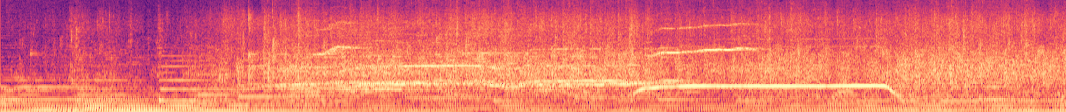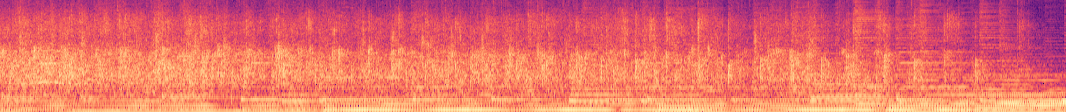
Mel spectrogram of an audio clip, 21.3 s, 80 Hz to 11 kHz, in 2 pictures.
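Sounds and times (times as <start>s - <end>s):
audience applause after a baptism: 0.1s - 21.2s
audience whoops and cheers: 2.4s - 12.2s.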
